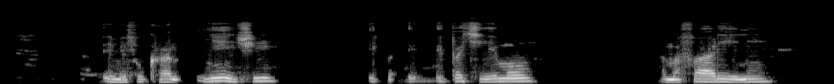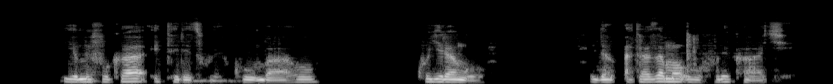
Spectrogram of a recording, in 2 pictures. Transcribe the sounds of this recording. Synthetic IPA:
imifukʰamɲiːnʃi | ipacije̞mo̞ | amafaɾini | jo̞mifukʰaitʰe̞ɾet͡sɡwe̞kʰuːmbaɦo̞ | kuɟiɾaŋɡo̞ | iataːzamo̞ʔuβufuɾekʰaːce̥

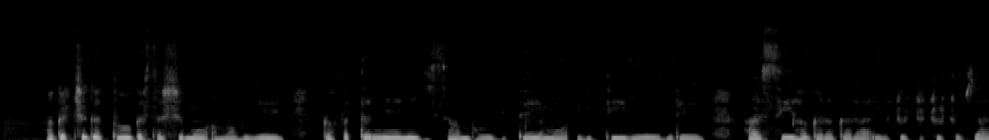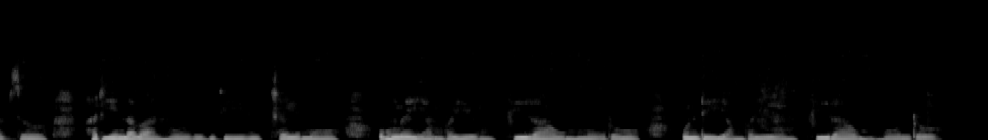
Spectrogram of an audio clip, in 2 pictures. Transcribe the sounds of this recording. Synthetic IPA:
aɡat͡ʃe̞ɡato̞ɡasaʃe̞mo̞ʔa̰maβuje̞ɡ̥afataɲe̞niɟisaːmbuɟite̞je̞mo̞ʔiβitiβiɾeβiɾe̞haːsiɦaɡaɾaɡaɾaʔḭβit͡ʃuːt͡ʃut͡ʃut͡ʃubjaːbjo̞haɾinaβaːn̥uβaβiɾiβiːt͡ʃaje̞mo̞umŋe̞jaːmbaje̞umupʰiːɾawumŋuːɾo | uːndijaːmbaje̞umupʰiːɾawumuɦoːndo̞

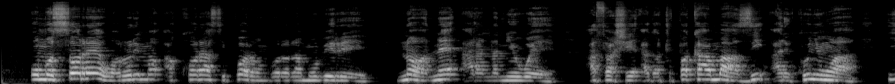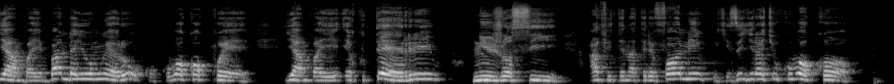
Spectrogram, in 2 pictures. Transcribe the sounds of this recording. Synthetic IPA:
umuso̞ɾe̞waɾuɾimo̞ʔakʰo̞ɾasipo̞ɾoŋɡoɾoɾamuβiɾi | no̞ːne̞aɾananiwe̞ | afaʃe̞ʔaɡat͡ʃupakaːmaːziʔaɾikuɲŋwa | jaːmbajebaːndajuːmŋe̞ːɾukukuβo̞ko̞kwe̞ | jaːmbaje̞ʔːkute̞ɾi | mwiːʒo̞si | afite̞nate̞ɾe̞fo̞nikwiciziɟiɾacukuβo̞kʰo̞

